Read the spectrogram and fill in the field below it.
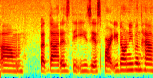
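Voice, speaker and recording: With a non-native accent, a woman speaks at a fairly quick pace in a fairly high pitch. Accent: foreign. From Bulgaria. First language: Bulgarian. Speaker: private school administrator. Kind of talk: conference talk.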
